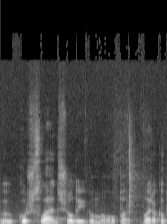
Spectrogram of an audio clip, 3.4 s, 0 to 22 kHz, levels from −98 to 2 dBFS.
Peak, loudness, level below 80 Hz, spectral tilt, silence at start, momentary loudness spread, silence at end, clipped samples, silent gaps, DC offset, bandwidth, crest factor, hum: 0 dBFS; -19 LUFS; -60 dBFS; -6 dB/octave; 0 s; 11 LU; 0 s; under 0.1%; none; under 0.1%; 16.5 kHz; 18 dB; none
